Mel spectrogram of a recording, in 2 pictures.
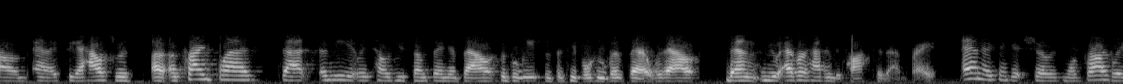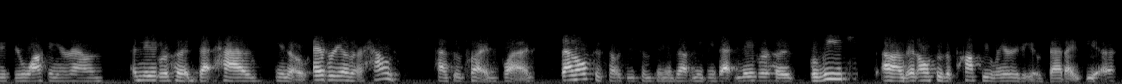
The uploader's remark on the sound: I had with me on the phone from Seattle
